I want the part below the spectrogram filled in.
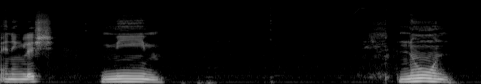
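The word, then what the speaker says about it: ن: Noon, like N in English, like Nancy, noon.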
